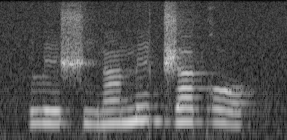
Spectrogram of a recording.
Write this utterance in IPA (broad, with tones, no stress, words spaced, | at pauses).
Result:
le˨ ʃi˨ɾã˧ne˦ d͡ʒa˦ɡɔ˦˨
